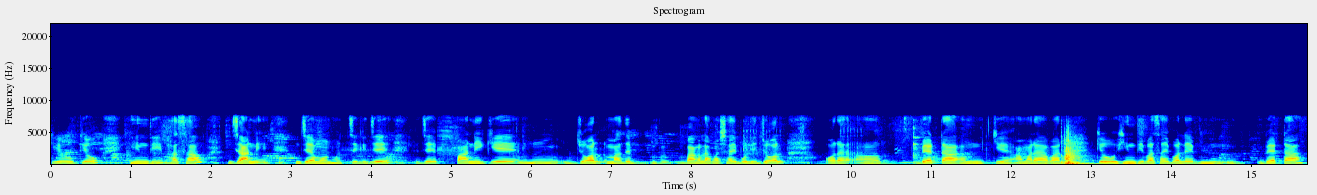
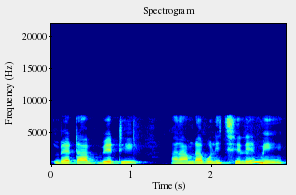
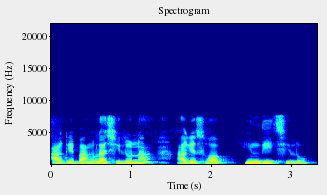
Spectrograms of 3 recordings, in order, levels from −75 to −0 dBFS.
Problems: constant background noise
